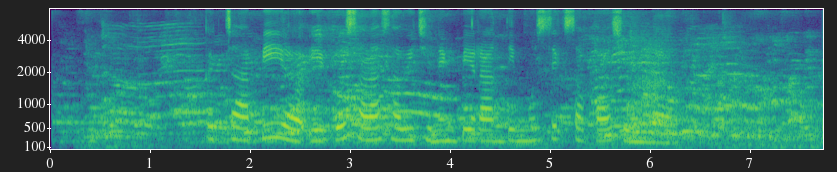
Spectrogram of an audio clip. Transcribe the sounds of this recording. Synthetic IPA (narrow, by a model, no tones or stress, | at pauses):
kət͡ʃapijɔʔikusalahsawid̥ʒ̥i̤nɪŋpiɾant̪imusɪk̚sɔkɔsumbal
